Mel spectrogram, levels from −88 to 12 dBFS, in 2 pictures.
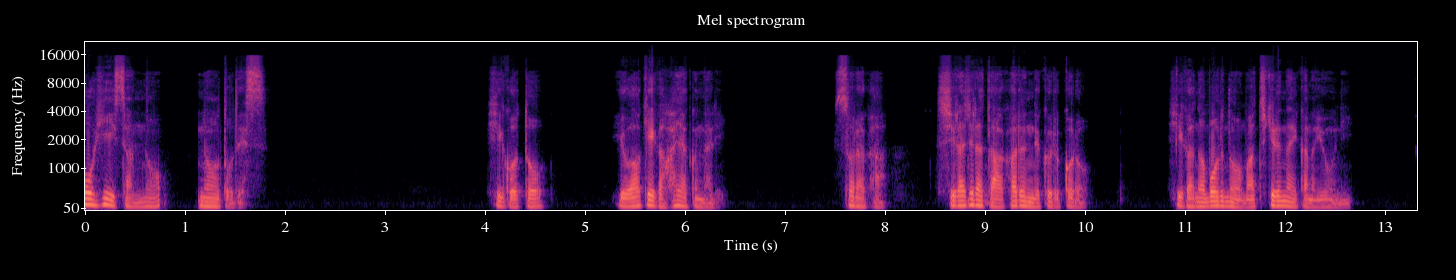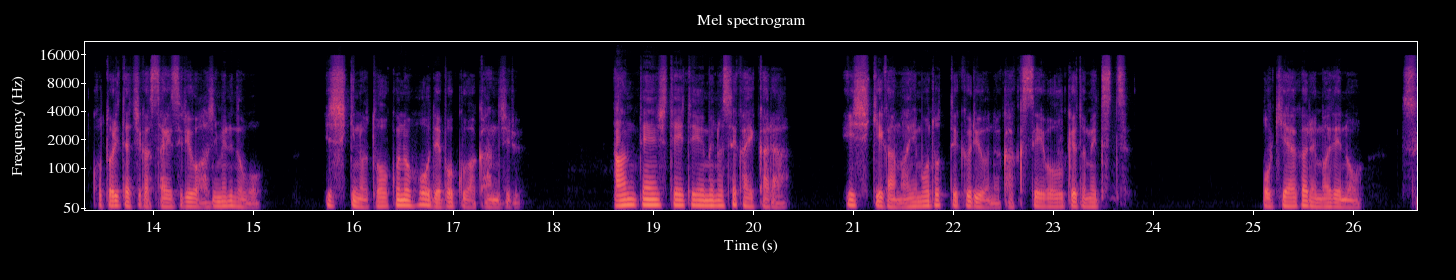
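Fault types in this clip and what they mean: Microphone overload: three short bursts of harsh, crackling distortion at 0.00–0.06 s, 11.26–11.32 s and 18.64–18.69 s, each on a loud peak, with the tops flattened about 2, 3 and 4 dB past the converter's limit across a small share of samples. The likely cause is input gain set too high at the converter. Unlike codec artefacts, the grit sits only on the loudest instants and never touches quieter passages.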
